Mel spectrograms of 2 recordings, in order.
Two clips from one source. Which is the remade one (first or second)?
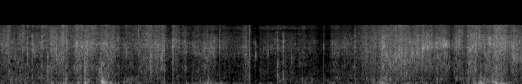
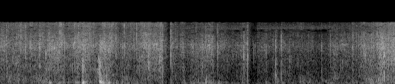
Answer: first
